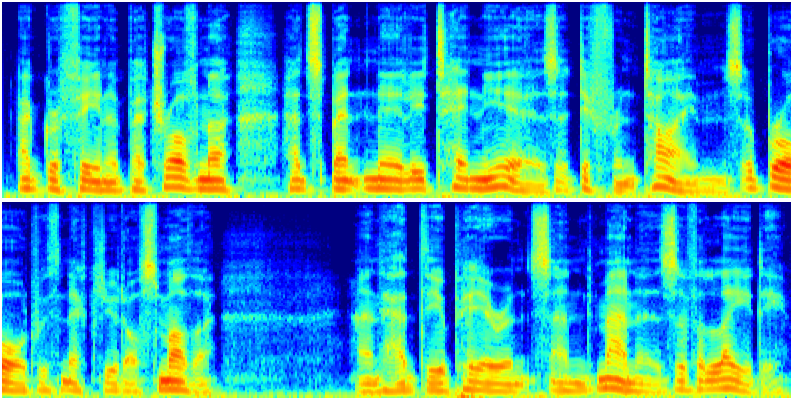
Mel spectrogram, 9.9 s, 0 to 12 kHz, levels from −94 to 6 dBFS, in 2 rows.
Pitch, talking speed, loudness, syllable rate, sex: 95 Hz, 140 wpm, -19 LUFS, 4.8 syllables/s, male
